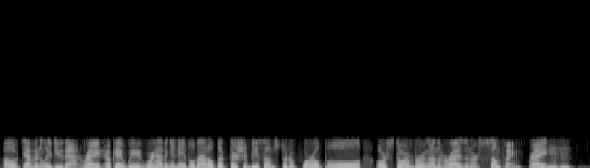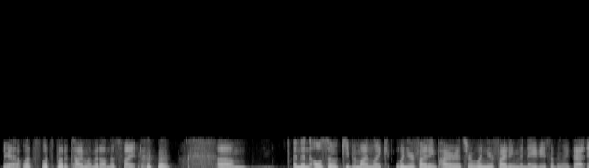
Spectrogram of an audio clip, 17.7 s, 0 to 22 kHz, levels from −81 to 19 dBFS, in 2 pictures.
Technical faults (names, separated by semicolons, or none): short stall from a late packet; jitter buffer speed-up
